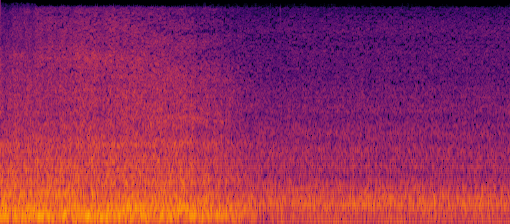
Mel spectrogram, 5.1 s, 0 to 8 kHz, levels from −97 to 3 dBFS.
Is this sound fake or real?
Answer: fake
